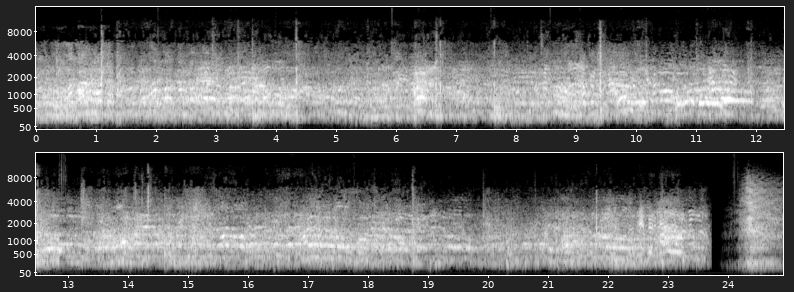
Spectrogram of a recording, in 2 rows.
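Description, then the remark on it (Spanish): A chaotic brawl inside the Corregidora stadium during the Atlas vs Querétaro match, matchday 9 of the Clausura 2022 tournament: a dense, continuous roar of fans shouting and screaming over one another, loud and unbroken for about twenty-four seconds before cutting off abruptly. “Así se escuchó esta riña dentro del estadio de la corregidora.”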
